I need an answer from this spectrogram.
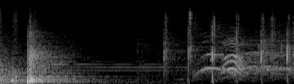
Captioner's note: applause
